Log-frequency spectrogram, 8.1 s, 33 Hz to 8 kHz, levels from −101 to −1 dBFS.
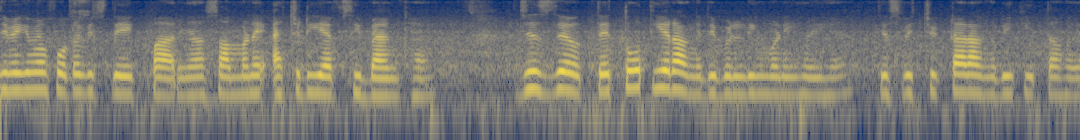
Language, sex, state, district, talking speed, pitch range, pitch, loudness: Punjabi, female, Delhi, New Delhi, 230 wpm, 195-220 Hz, 205 Hz, -19 LUFS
